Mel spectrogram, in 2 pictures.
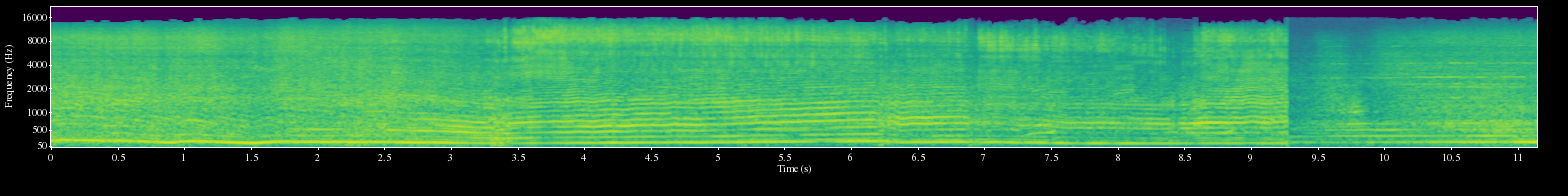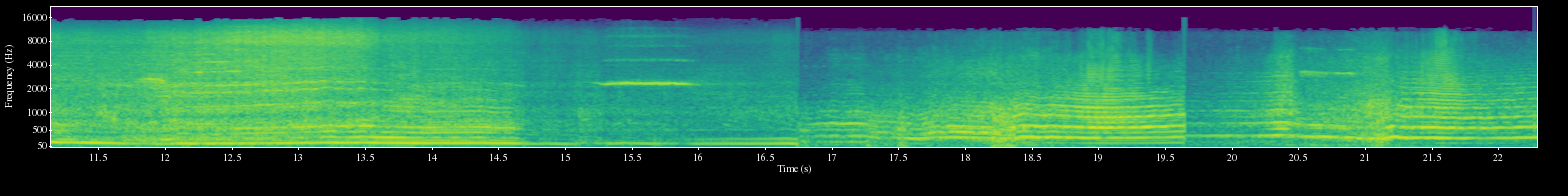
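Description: Race cars' engines revving hard up a hillclimb course, their pitch climbing and dropping with each gear change. Several cars are heard in turn, with abrupt cuts between them.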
